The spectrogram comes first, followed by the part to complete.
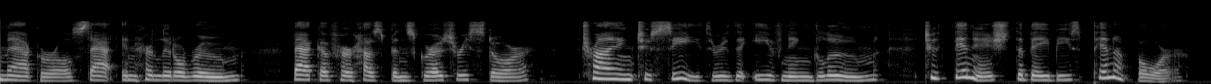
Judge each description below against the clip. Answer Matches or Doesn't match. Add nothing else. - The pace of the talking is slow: Matches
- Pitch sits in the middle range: Doesn't match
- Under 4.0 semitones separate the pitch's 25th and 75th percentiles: Matches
